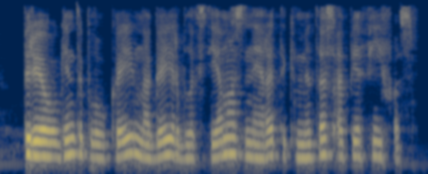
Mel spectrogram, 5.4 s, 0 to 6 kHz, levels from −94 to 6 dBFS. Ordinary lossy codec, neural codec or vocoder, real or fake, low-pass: AAC, 24 kbps; none; real; 5.4 kHz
